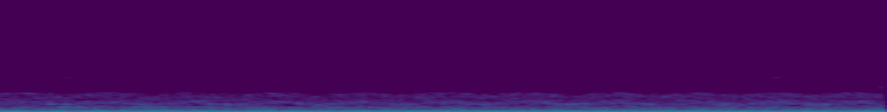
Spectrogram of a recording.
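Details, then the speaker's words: Vintage Heritage ceiling fan in a historic theatre/church, on high speed: steady low hum with a soft, slowly swirling bearing rustle, heard before the top bearing was oiled, which freed it up. "I will say I'm impressed the hum's not worse than it is I mean it a little something but I I think the CRA kill is actually worse than this one okay and straight High okay kind hear the swirly bearing sound"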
